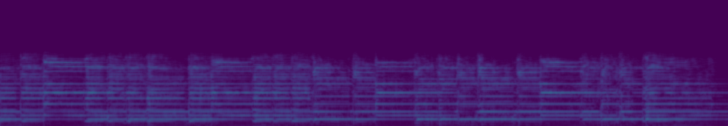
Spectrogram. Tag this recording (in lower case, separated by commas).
music, musical instrument, plucked string instrument, acoustic guitar, strum, guitar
